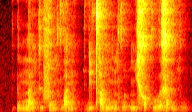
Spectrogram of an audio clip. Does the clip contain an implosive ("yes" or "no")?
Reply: yes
